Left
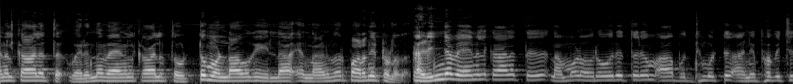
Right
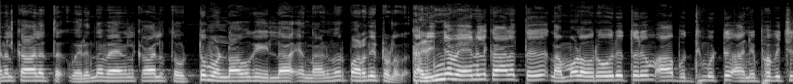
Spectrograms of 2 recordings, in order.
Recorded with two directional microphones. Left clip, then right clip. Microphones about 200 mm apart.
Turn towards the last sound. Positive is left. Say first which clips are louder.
# right 16 dB
turn(degrees=-30)  # may be behind; listen again after turning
